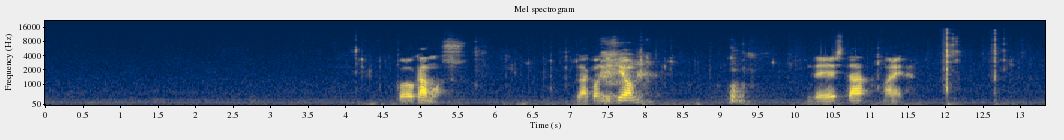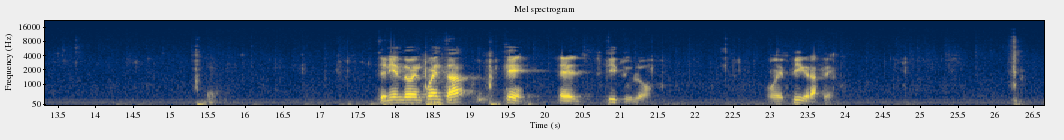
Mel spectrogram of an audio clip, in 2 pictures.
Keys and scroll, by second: 3.9-13.3 typing, 15.3-24.9 typing.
